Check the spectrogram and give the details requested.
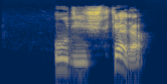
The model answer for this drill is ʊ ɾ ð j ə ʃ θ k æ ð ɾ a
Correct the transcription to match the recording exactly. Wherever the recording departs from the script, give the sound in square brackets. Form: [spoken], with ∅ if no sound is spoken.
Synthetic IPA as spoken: ʊ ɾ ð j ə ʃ θ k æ [∅] ɾ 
